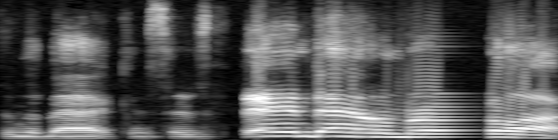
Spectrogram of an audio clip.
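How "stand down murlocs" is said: loud, high, projected shouting meant to carry far. Calling out in character to Murlocs far in the back: in-character yell. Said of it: "he yells back past the swamp boy and kinda tries to project his voice".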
